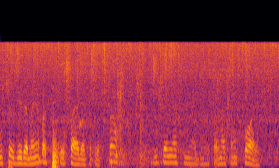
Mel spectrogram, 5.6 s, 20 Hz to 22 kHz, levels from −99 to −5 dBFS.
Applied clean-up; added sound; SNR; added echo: none; Bathtub (filling or washing); -1 dB; none.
